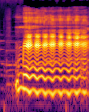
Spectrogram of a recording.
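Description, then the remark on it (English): A billy goat gives one loud, quavering bleat lasting about a second, its tone wobbling rapidly up and down, heard on its own with no talking. “Are you sure this is a girl and not a billy goat?”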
